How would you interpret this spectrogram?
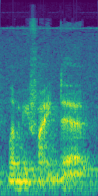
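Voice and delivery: under-breath whisper aside. Real, not acted. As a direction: whisper it to yourself. Muttered aside while searching.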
